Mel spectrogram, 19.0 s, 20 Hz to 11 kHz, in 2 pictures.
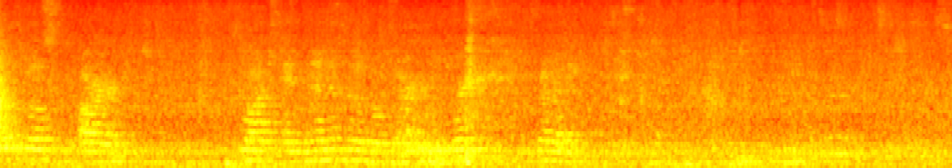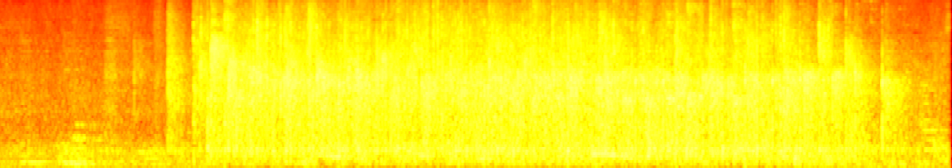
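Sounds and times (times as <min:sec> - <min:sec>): audience applauding: 0:10.9 - 0:18.8.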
